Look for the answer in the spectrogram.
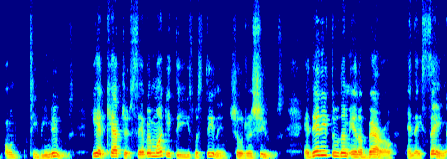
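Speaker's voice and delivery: put-on lively read-aloud for children; storybook reading voice; story narration. A narrator's reading. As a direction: read it like a picture book to a class.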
